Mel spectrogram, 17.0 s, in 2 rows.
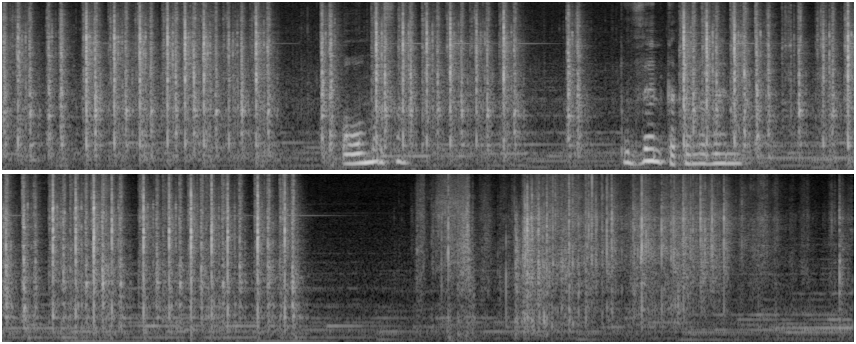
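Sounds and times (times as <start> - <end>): typewriter keys clacking: 0.0 - 5.9, 6.8 - 11.6
soft sustained music: 0.0 - 17.0.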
